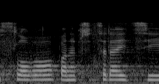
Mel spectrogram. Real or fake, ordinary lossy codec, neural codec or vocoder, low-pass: real; MP3, 96 kbps; none; 7.2 kHz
